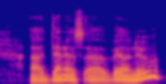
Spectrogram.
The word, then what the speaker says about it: Denis Villeneuve: release God is not directing the sequel it's denis villeneuve is our pronounced right our close a close closer than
